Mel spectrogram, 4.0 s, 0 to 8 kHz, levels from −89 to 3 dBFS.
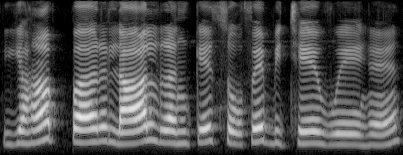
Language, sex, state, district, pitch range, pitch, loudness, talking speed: Hindi, female, Rajasthan, Jaipur, 225-265 Hz, 240 Hz, -17 LUFS, 135 wpm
